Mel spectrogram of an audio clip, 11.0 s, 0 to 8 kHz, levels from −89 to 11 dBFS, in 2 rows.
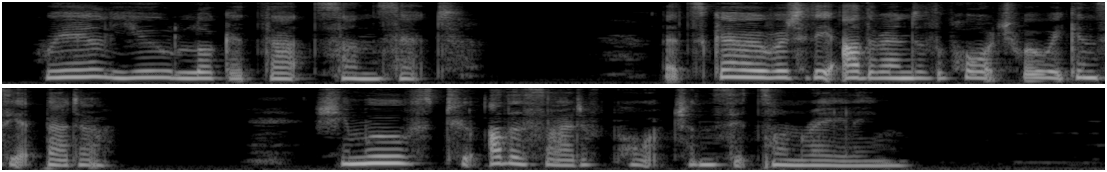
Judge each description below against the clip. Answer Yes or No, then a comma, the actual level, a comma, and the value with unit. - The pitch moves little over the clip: No, average, 3.6 semitones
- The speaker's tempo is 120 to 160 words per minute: No, average, 185 wpm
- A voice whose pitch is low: No, high, 220 Hz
